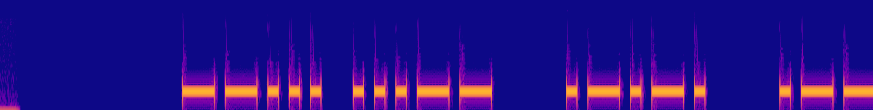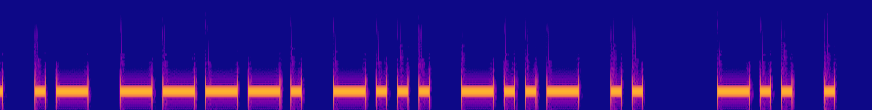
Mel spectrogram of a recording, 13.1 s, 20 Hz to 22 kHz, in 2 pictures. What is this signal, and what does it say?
Morse code, heard as a keyed tone, about 15 wpm, 700 Hz. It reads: 73 <AR> WA9BXI DE
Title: Practice QSO - Exchange 4 - Ending - 15wpm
